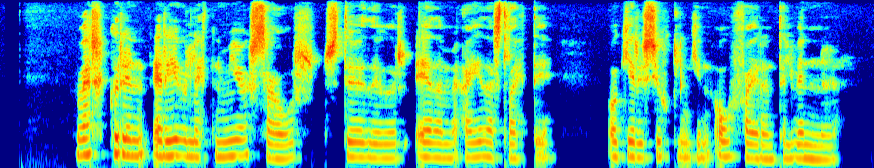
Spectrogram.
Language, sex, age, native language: Icelandic, female, 30-39, Icelandic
